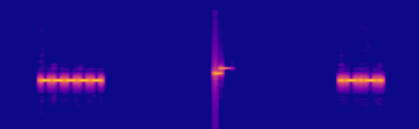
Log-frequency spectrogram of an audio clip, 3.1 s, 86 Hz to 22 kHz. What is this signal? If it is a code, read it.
Morse code, heard as a keyed tone, about 48 wpm, 700 Hz. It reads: 0 <AR>
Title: Single Character (Letter:Number:Punctuation:Prosign) 50wpm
